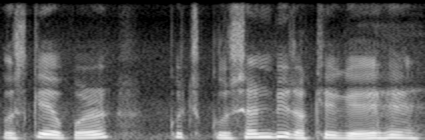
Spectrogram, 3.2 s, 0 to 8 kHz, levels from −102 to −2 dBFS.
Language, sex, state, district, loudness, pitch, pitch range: Hindi, male, Arunachal Pradesh, Papum Pare, -13 LUFS, 155 Hz, 140-190 Hz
